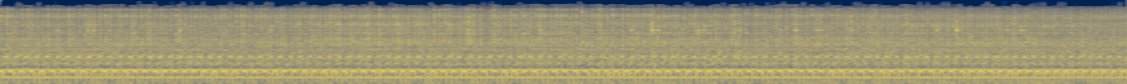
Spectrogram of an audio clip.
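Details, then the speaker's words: Old two-stroke outboard running after a first-pull start from long storage: an even, fast buzzing idle with a steady tone and no misses. Smooth, normal running. "That is absolutely ridiculous. First pull. Oh my God. And listen to it, it's idling like a sewing machine. That is freaking nuts."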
